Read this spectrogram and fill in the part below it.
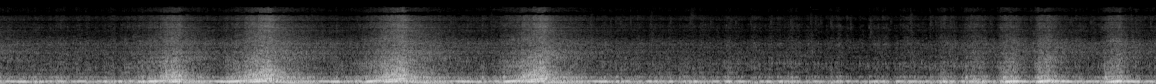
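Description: A big engine idles with a deep, loud, lopsided rumble.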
